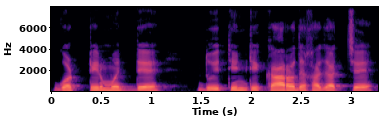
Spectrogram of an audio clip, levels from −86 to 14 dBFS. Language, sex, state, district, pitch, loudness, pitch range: Bengali, male, Assam, Hailakandi, 150 Hz, -18 LUFS, 145-160 Hz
